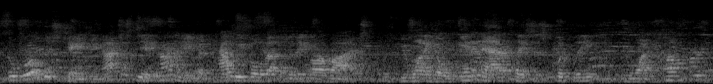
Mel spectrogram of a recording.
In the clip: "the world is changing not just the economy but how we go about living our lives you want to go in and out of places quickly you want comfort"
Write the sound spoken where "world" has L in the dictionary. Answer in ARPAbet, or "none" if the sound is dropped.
L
